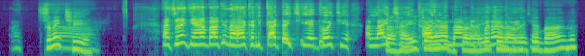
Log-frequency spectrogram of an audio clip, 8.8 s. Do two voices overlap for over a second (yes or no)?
yes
